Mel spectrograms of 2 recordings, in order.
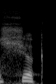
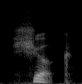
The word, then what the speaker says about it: shook: If oo were representing its first sound, it would be pronounced shook. But it's not pronounced that way, it's shook.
